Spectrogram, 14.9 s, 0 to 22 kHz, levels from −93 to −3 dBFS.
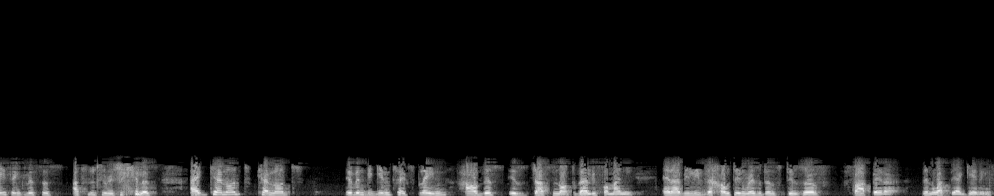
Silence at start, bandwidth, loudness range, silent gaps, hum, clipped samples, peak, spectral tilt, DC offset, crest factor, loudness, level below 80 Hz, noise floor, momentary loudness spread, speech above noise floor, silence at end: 0 s; 4.3 kHz; 3 LU; none; none; under 0.1%; -4 dBFS; -4.5 dB/octave; under 0.1%; 16 dB; -20 LUFS; -56 dBFS; -62 dBFS; 11 LU; 42 dB; 0.05 s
